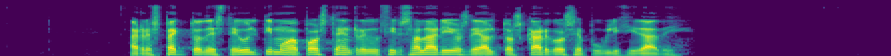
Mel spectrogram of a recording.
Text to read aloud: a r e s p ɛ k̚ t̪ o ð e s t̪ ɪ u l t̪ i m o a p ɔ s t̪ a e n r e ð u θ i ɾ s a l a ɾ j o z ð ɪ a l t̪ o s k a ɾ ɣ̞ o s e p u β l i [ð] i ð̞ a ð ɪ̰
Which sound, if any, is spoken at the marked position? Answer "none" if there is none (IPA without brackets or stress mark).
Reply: θ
